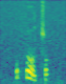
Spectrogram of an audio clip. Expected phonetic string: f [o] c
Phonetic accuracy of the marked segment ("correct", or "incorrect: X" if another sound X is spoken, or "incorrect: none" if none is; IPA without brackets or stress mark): correct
